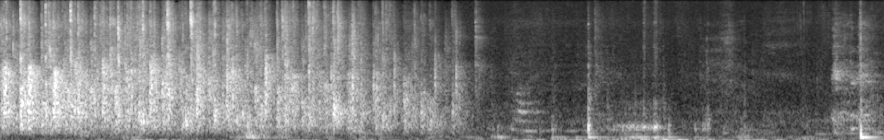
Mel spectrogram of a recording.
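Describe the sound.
A crowd applauds in a dense burst of clapping for several seconds, then the clapping thins out and dies away, leaving scattered claps and faint voices in the room.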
